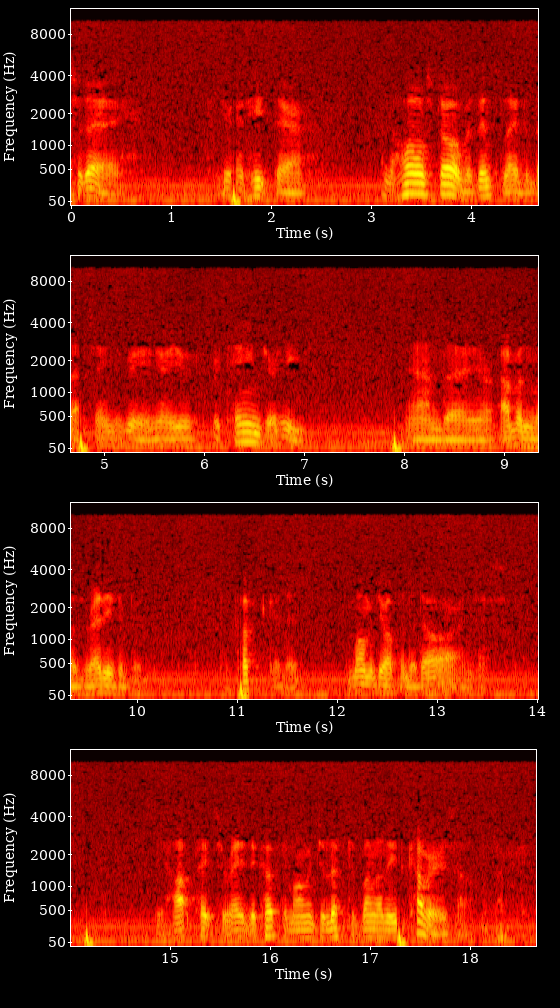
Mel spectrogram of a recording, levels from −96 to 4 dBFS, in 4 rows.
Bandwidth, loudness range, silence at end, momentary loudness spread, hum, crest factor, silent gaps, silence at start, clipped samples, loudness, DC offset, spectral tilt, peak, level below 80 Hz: 10.5 kHz; 6 LU; 0 s; 18 LU; none; 20 dB; none; 0 s; under 0.1%; -33 LUFS; under 0.1%; -7 dB/octave; -12 dBFS; -46 dBFS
